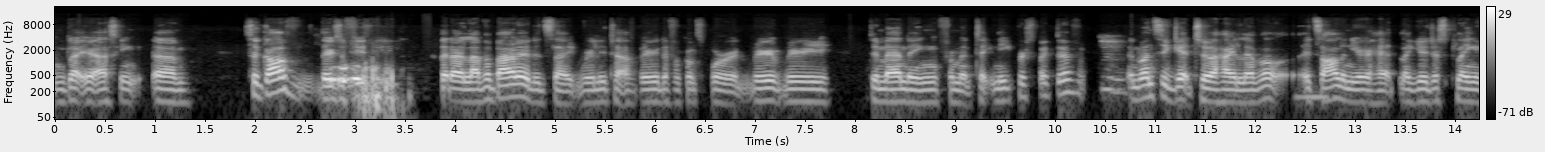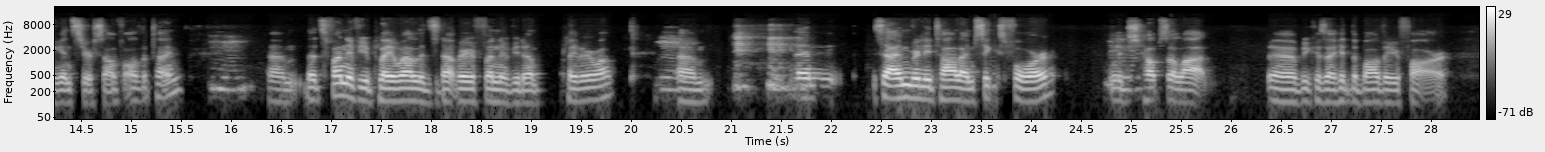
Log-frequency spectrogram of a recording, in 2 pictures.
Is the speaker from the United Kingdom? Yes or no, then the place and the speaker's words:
no; Germany; So I was born and raised in Germany.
